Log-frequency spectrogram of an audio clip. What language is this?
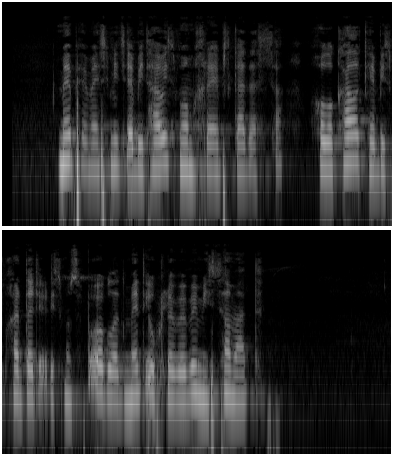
Georgian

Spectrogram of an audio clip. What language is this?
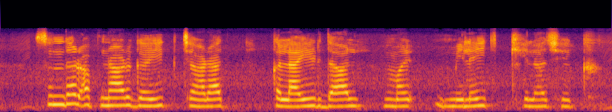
Magahi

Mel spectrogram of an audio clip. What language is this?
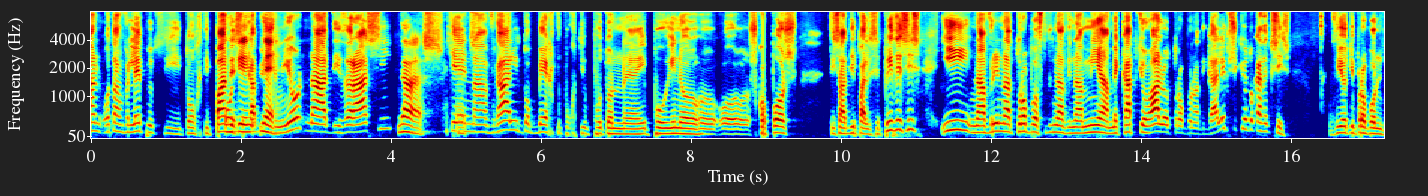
Greek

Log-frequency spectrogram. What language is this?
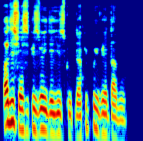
Nigerian Pidgin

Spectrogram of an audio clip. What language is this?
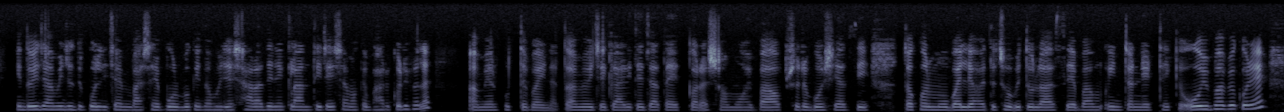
Bangla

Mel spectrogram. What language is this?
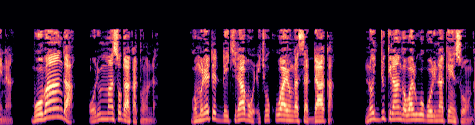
Ganda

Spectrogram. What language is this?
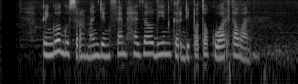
Sundanese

